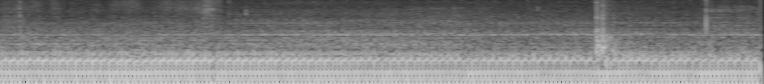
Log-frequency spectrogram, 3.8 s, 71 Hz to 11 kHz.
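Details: 2008 Yamaha FZ1 held at high rpm: a thin constant whine over the four-cylinder that doesn't change with revs. Owner now doubts his clutch-basket suspicion; source not found. Engine whine.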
